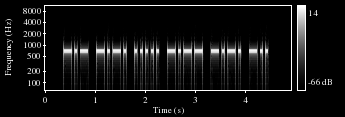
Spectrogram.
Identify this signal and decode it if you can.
Morse code, heard as a keyed tone, about 22 wpm, 700 Hz. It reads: KC5YCD
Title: USA Call Signs - 6 Characters - Repeated 2x - 22wpm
